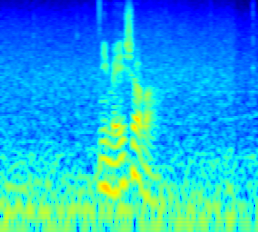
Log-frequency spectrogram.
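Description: A man speaks close by in a concerned tone.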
